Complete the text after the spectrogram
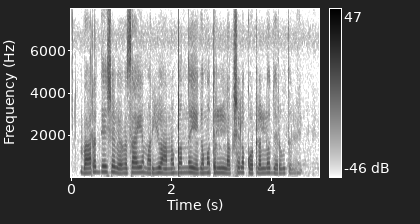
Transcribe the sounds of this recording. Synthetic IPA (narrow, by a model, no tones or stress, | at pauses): bʱaːɾɐt̪̚d̪ɛːʃɐʋjɐʋɐsaːjɐmːɐɾijuɐnubɐnd̪ɐjɛɡɐmɐt̪ululɐkʂɐlɐkɔːʈlɐlːo̞ːd͡ʒɐɾuɡut̪und̪i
